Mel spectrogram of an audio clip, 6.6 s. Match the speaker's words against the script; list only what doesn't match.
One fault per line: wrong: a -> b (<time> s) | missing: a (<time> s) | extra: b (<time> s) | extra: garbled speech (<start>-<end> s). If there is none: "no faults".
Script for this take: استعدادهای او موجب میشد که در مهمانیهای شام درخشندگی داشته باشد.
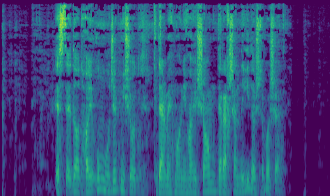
no faults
